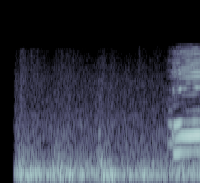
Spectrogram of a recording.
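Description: Steady road and engine noise of a truck driving at speed. Near the end a high-pitched voice starts crying out.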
